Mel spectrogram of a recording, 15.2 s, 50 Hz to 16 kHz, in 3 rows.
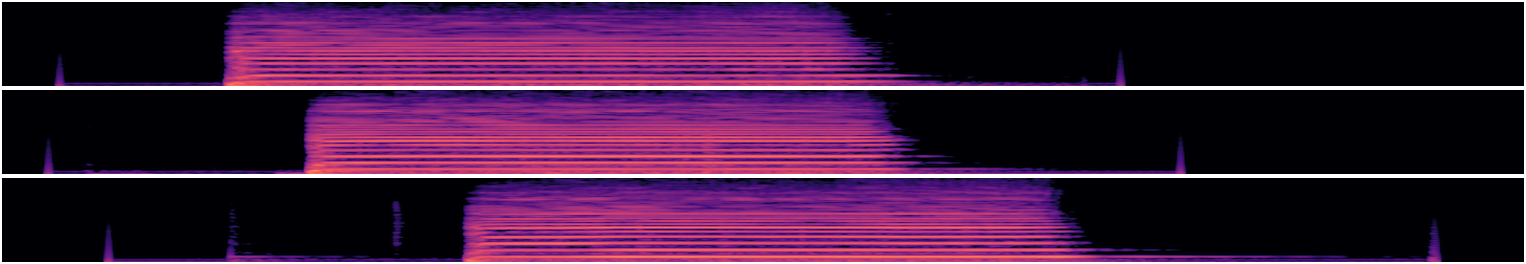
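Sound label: Bass arco fortissimo sul D C4 D4, doublebass; Strings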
